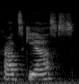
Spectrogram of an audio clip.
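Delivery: ordinary delivery, nothing marked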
